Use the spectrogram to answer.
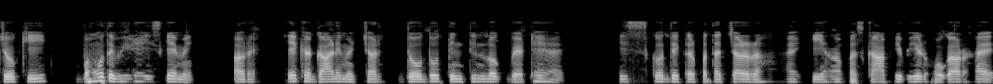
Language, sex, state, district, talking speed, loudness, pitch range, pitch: Hindi, male, Chhattisgarh, Balrampur, 185 wpm, -20 LUFS, 120-135 Hz, 125 Hz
